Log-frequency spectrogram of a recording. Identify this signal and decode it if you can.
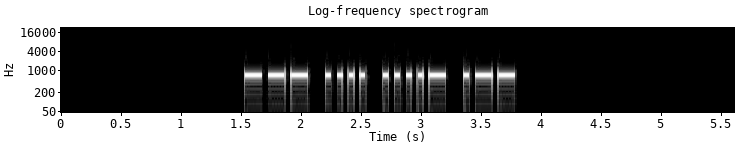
Morse code, heard as a keyed tone, about 25 wpm, 700 Hz. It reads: OH4W
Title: DXCC-100 Call Signs - 4 Characters - 25wpm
